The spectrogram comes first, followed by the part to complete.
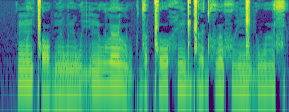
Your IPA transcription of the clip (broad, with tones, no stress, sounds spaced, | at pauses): ŋʷ ĩ˥ ǁ ɔ˩ ɡʷ ĩ˩ w ĩ˩ w ḭ˥ n u˥ l œ˥ l ṵ˩ kʷ d ʌ˥ ǁ o˥ h ĩ˥ d ɡ͡ǁ œ˥ d xʷ œ˥ xʷ i˥ ŋ͡ǁ ḭ˥ w ɯ˥ sʲ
